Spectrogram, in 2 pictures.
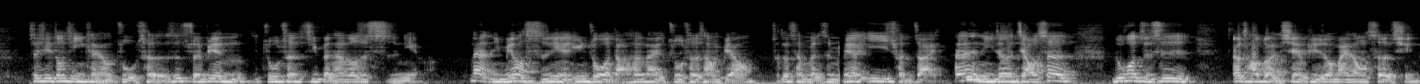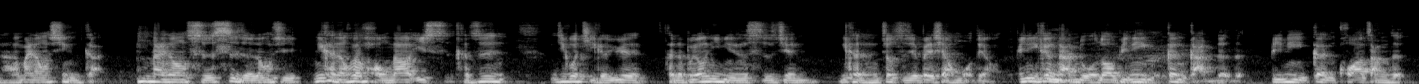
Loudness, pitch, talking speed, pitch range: -16 LUFS, 115 Hz, 300 characters per minute, 100-125 Hz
